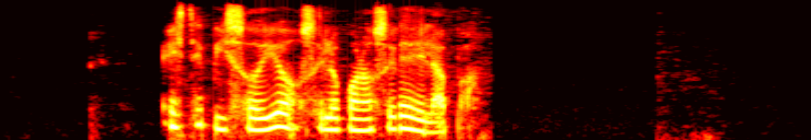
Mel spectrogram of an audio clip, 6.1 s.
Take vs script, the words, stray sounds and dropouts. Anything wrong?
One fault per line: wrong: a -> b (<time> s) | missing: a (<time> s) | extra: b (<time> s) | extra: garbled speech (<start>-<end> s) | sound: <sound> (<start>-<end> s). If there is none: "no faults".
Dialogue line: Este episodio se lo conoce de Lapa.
no faults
